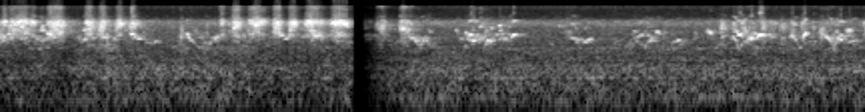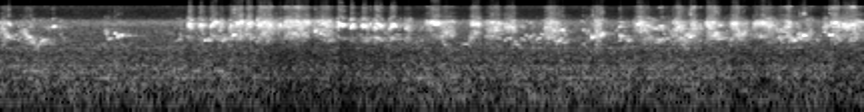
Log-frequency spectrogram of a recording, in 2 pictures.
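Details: Happy budgerigars, called Australian parrots, keep up busy overlapping chirping and twittering, high and scratchy. A brief near-silent break comes early, then the chatter returns, thickening toward the end.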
